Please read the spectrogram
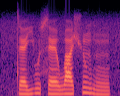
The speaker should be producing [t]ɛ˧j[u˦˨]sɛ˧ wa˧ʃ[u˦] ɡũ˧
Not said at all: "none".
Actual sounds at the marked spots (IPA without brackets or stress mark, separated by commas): t, u˦, ũ˦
